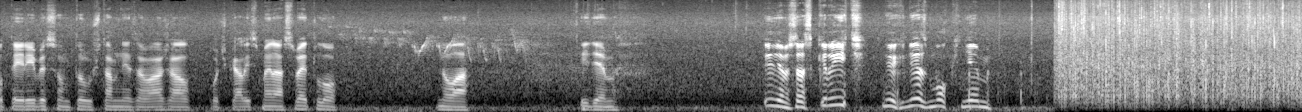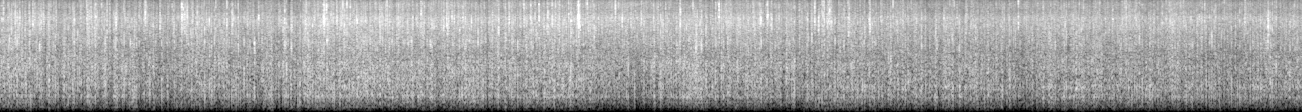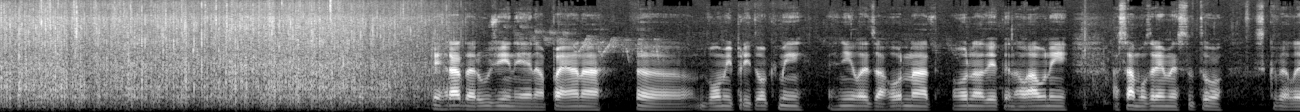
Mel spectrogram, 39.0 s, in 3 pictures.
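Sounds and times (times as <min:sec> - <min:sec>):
heavy rain on water: 0:10.5 - 0:30.8.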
